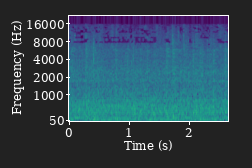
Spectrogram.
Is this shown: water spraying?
no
